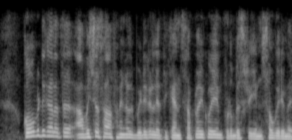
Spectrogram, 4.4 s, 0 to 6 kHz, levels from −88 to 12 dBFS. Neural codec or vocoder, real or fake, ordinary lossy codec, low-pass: codec, 16 kHz, 4 kbps, X-Codec, WavLM features, trained on Multilingual LibriSpeech; fake; Opus, 64 kbps; 5.4 kHz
